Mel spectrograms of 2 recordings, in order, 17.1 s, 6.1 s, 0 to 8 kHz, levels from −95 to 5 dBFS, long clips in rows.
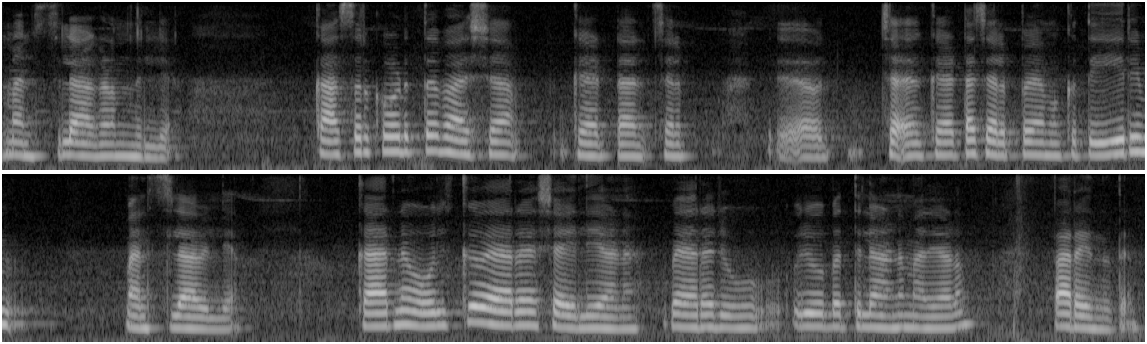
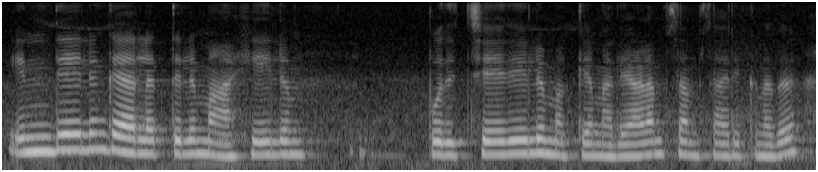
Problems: low volume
